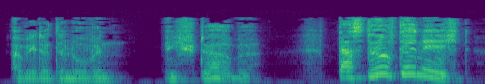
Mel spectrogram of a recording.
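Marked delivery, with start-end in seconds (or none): 1.2-2.0 a hint of a weak old man; lightly voiced dying maester. Maester tells Osha, faint and resigned. 2.5-3.6 put-on high, loud child's protest; angry little boy. Rickon protests to the dying maester, high and loud. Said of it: "widersprach Rickon zornig".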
